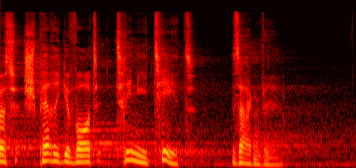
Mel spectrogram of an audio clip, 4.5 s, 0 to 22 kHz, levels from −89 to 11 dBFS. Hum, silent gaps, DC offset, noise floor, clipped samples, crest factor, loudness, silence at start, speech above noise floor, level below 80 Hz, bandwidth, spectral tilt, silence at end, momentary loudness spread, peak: none; none; under 0.1%; -59 dBFS; under 0.1%; 18 dB; -29 LUFS; 0 s; 30 dB; -60 dBFS; 16.5 kHz; -4 dB/octave; 0.85 s; 12 LU; -12 dBFS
